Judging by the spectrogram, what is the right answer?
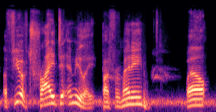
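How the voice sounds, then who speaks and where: An eccentric, philosophical pole sitter; teasing, dreamy, lively melody. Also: male voice, on the high side, moderate pace, background noise. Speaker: pole sitter Shipwreck Kelly. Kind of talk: audio drama acting.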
